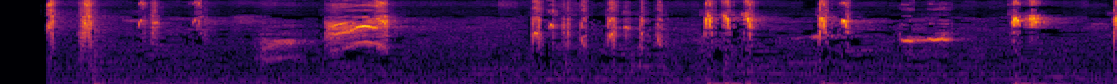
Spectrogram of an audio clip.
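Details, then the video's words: Kolibri ninja sunbird singing vigorously, a recording meant as a lure or tutor for young birds: scattered sharp high chirps and short buzzy bursts, with a brief thin whistle near the middle, separated by irregular pauses. "kolibri ninja gacor cocok untuk pancingan atau maateran burung bahan"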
